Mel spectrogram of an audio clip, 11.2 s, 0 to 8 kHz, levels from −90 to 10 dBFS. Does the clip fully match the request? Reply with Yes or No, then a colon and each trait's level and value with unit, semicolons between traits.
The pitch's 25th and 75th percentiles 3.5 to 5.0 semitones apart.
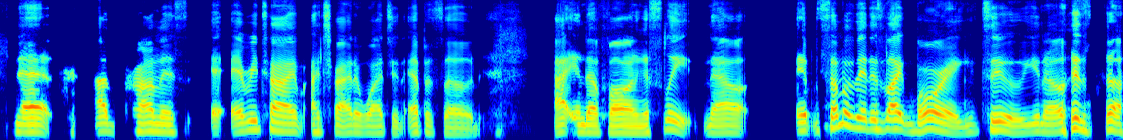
Yes: average, 4.7 semitones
